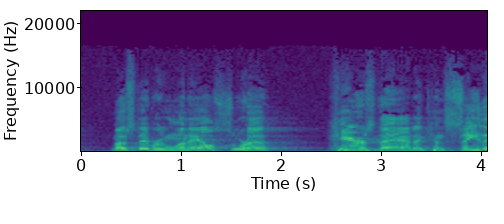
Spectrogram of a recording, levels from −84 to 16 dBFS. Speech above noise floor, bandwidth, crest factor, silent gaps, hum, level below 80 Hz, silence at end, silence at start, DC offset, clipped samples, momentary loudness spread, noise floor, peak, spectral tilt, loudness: 31 dB; 16 kHz; 16 dB; none; none; -40 dBFS; 0 s; 0.3 s; 0.2%; under 0.1%; 6 LU; -47 dBFS; -2 dBFS; -4.5 dB/octave; -17 LUFS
